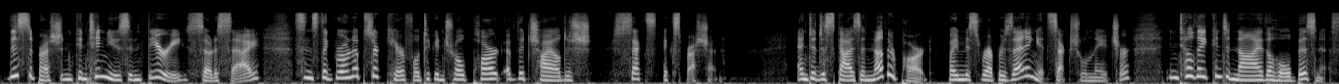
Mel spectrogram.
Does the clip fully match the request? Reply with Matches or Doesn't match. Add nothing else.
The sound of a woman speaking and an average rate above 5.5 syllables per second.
Matches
